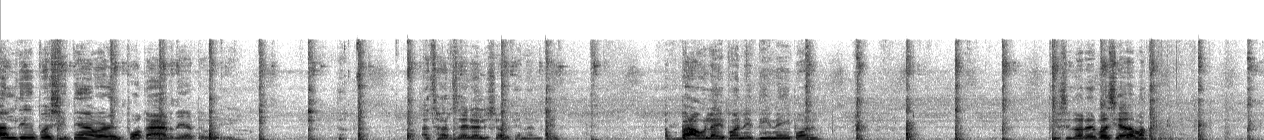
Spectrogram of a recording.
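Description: An elderly woman speaks slowly and emotionally, close by.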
